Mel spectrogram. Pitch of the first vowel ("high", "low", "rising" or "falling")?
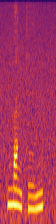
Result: falling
